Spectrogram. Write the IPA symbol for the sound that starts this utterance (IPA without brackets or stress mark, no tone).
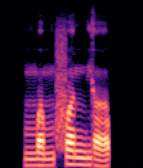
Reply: m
